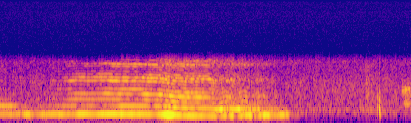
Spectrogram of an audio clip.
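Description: A woman humming one long held note that slides lower about two seconds in and stops about a second before the end, followed by two faint clicks.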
